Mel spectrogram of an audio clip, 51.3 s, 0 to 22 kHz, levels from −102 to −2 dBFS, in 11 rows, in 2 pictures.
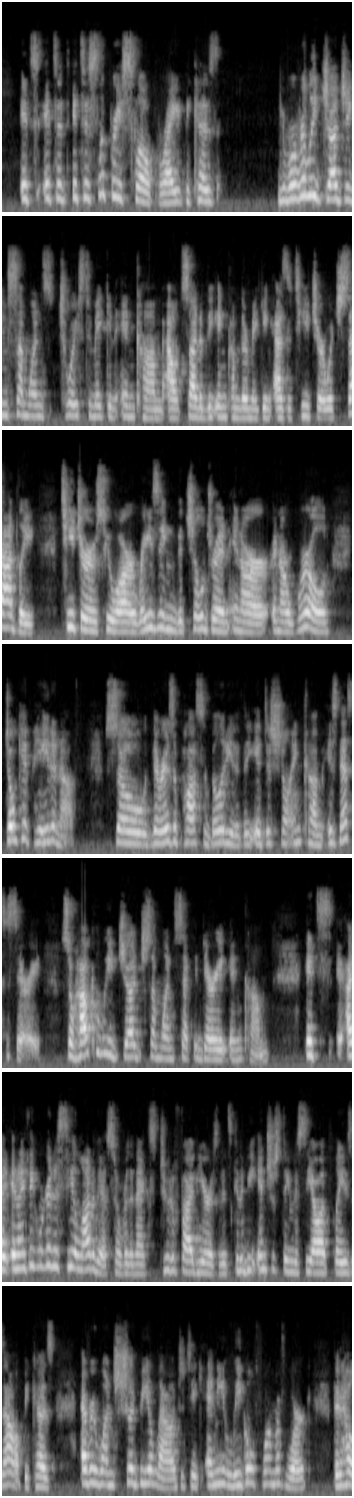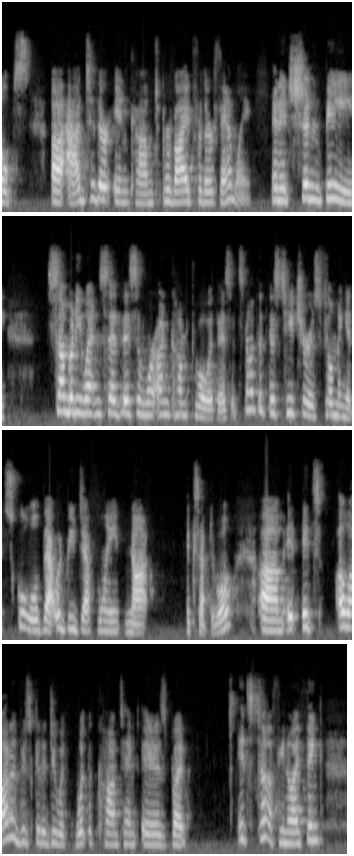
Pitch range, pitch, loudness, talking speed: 195-255 Hz, 225 Hz, -24 LUFS, 200 wpm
